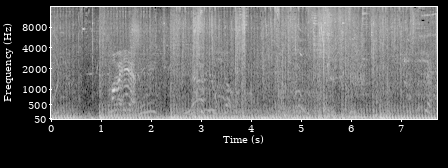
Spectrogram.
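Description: Guns fire in rapid, rattling bursts.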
